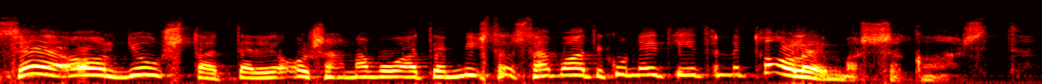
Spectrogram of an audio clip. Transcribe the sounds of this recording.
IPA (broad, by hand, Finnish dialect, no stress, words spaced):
se ol justɑː etːæ n ei osɑnːɑ ʋoɑtiɑm mistæ sitæ ʋoɑti kun n ei tietænːæ etː o olemɑsːɑkɔɑn sitæ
